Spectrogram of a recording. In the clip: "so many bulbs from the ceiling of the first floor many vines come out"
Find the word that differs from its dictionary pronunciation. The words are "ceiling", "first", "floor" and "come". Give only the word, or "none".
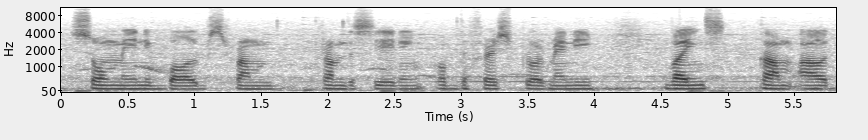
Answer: none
